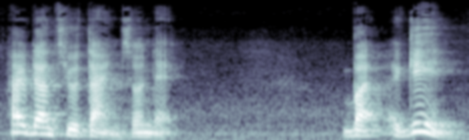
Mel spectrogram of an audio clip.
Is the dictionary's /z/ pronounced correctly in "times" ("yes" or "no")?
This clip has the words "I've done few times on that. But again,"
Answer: no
